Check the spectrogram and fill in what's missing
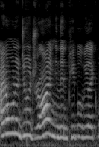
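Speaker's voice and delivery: ordinary talk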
